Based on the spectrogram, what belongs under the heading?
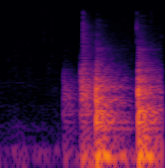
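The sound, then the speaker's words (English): Knuckles rap on wood a few times, three sharp, fairly loud knocks with slightly uneven spacing, and no talking over them. “Knocking on wood for everybody.”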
